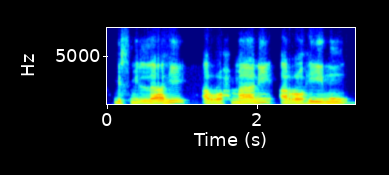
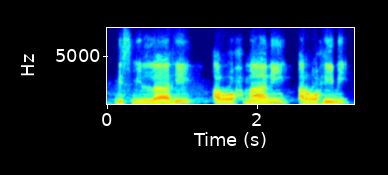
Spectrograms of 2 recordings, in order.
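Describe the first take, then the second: First: The last word ends in a u vowel. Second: The last word ends in an i vowel. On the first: The word is in the nominative case. "bisa dibaca rafa" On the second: The word is in the genitive case. "wajah yang pertama sesuai dengan qiraah"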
